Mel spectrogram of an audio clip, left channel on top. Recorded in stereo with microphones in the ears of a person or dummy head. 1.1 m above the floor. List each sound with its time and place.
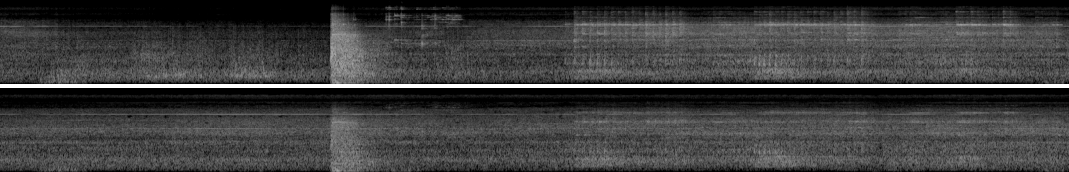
3.3 s a gunshot: 35° left (ahead or behind), 0.5 m
5.6 s hammering: 75° left (ahead or behind), 5 m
